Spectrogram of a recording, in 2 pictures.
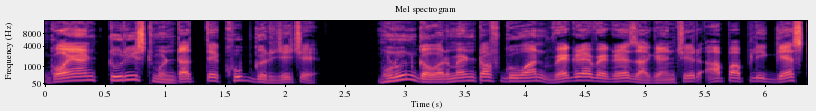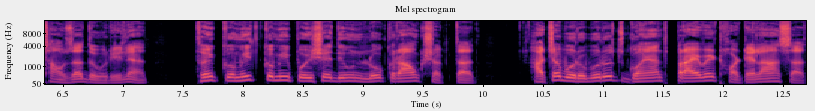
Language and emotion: Goan Konkani, neutral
